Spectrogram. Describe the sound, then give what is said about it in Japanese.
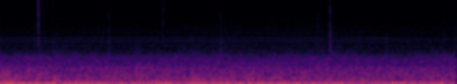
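A car approaches from behind, heard as a steady, loud low rumble of engine and road noise that barely changes, with a few faint clicks on top and no talking. “速度注意おやる気のありそうな車が後ろから来た”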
